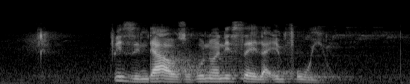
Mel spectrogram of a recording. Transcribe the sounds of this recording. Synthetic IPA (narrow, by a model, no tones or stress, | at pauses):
k̬ʼwizindʱawɔzok̬unonisɛlaʔiɱfuːjɔ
